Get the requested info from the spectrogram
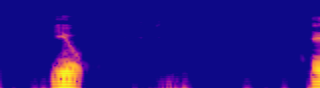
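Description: A voice says "you", followed by a few faint clicks of computer keys as the word is typed.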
